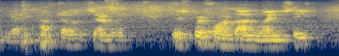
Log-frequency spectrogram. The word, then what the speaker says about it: Tavshilin: The Eruv, and we do pronounce Tavshilin. Yeah, Tavshilin ceremony is performed on Wednesday, and when Yom Tov begins on Thursday, it is performed on Thursday.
